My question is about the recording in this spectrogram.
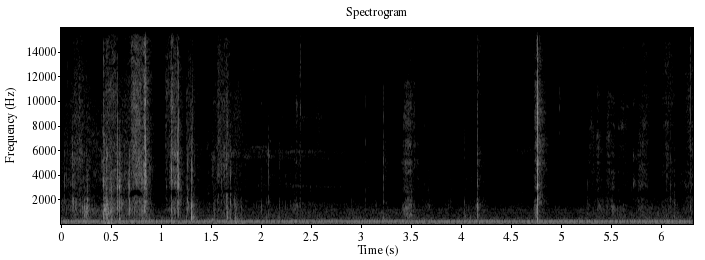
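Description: Glossy catalogue pages being handled and turned: paper rustling with a scatter of sharp crinkles and taps, busiest in the first couple of seconds, over a steady low hum.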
